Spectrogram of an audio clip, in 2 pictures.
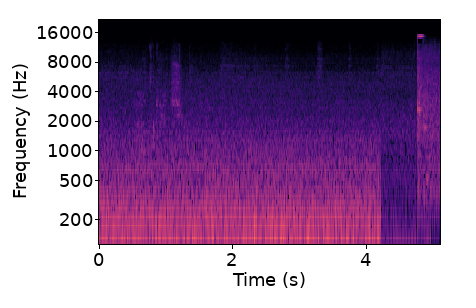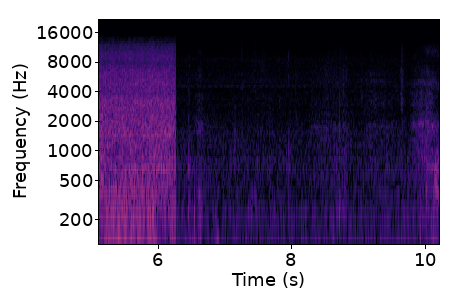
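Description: Car running and driving, heard from inside the cabin as a steady low rumble for about four seconds. It cuts off abruptly; a click and a short hiss follow, then near silence.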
